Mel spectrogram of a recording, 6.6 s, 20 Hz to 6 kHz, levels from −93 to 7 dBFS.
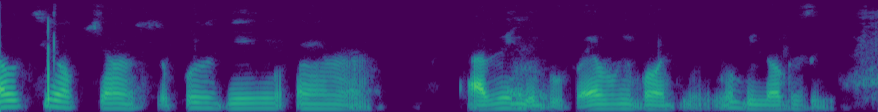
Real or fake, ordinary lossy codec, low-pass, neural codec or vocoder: real; none; 5.4 kHz; none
